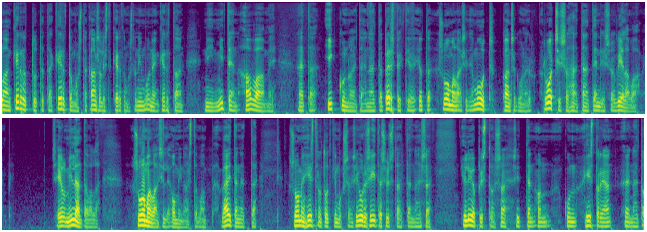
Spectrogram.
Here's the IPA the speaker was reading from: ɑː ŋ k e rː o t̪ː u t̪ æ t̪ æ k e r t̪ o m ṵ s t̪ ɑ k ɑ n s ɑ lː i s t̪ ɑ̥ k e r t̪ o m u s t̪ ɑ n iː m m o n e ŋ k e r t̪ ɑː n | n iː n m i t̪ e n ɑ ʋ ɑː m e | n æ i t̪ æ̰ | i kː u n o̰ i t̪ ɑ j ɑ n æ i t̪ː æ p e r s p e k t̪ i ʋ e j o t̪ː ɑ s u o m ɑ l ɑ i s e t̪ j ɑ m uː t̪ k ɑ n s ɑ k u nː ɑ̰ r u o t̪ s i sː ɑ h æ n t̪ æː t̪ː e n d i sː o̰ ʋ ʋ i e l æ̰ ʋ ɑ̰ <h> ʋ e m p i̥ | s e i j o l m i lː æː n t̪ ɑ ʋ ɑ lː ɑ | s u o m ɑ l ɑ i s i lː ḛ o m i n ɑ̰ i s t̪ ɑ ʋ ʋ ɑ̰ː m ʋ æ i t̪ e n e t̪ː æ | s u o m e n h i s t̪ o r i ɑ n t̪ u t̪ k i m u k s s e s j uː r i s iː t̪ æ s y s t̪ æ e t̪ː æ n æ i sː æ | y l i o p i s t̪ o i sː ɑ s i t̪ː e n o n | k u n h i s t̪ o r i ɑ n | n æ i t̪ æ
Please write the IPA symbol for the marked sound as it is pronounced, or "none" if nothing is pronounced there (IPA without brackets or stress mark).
h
